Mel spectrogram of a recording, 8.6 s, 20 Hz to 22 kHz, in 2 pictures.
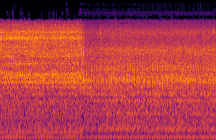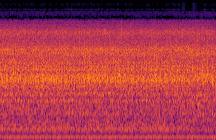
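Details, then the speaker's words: Mercedes SL600 with repaired throttle bodies after wide open throttle: revs drop in about two seconds to a steady even idle as both throttles close by themselves; normal idle. "Slowly but surely they close down to get proper idle speed after wide open throttle. So that is the normal operation."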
